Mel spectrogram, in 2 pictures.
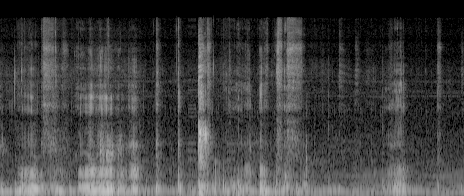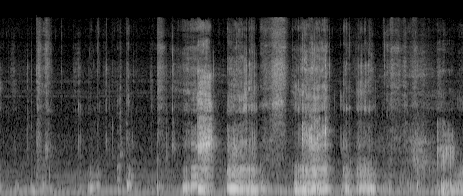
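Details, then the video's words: French Bulldog struggling to take a ball: heavy, low snorts and grunting bursts in irregular clusters, with quieter breathy stretches mid-way and a louder run of rough snorts toward the end; scuffling noises between them. "Французский бульдог - борьба за мяч"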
